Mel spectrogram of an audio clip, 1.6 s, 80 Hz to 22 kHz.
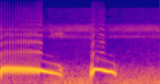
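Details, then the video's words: Spotted dove in 'kuk 1' style song: a long, full, level coo that fades and drops in pitch, then a shorter, bright coo that also slides down, close and clear against a quiet background. "Suara Burung Kicau Terkukur Gacor KUK 1"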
